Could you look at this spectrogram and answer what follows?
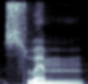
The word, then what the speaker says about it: swim: Importante que no es can, can you, que no es you, you swim. Swim, la I como una e.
